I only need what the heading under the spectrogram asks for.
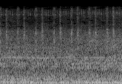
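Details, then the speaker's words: BMW E60, about 10 years old, idling during fuel pump work with the charcoal canister solenoid disconnected: a fine, fast ticking over the low engine hum, attributed to worn hydraulic lifters at the top end. "Here will be the lifters, but after 10 years, what are you expecting?"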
